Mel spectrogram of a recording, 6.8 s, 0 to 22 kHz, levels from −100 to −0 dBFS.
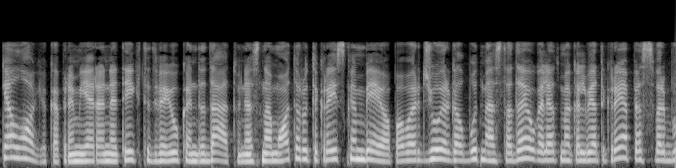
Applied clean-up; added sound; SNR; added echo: none; none; none; none.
